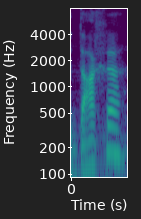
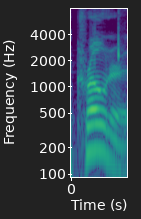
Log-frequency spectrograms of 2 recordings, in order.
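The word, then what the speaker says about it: kroner: sweet is that the how do they pronounce that the Daka or something like that um what is what is that nice nice the croner that's what it is okay I don't know why I thought it was the I was trying to pronounce the the three letters together apparently croner yes um yeah so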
